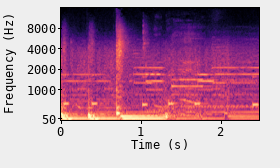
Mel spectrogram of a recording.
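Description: Music with a deep sustained bass line, a drum hit about every third of a second and held high synth tones; the bass and drums drop out about two-thirds of the way in, leaving the held tones.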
